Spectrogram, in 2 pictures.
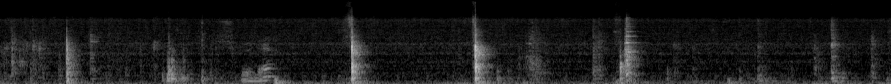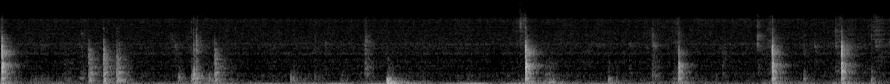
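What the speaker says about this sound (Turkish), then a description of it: "Patateslerimizi de bu şekilde doğrayacağım." A knife chops potatoes on a board in a home kitchen, with a Turkish olive oil celery dish in progress: irregular sharp knocks, close and moderately loud, over a faint background hum and no talk.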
